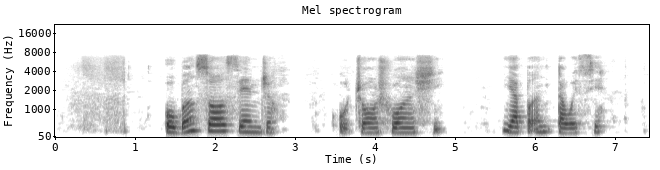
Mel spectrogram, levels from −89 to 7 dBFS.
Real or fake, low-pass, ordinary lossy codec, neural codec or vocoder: real; 7.2 kHz; AAC, 48 kbps; none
